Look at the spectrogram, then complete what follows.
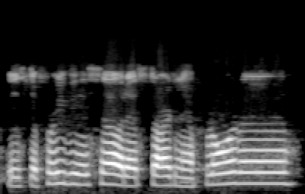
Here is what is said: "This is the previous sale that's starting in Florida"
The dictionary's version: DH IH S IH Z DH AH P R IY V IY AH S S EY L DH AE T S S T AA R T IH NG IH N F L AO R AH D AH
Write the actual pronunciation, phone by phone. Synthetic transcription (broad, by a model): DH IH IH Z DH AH P R IY V IY AH S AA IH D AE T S S T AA R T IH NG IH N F L AO R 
